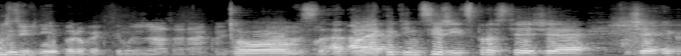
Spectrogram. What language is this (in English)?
Czech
